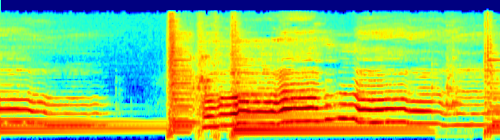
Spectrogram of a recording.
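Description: A woman humming a wordless melody to her own Epiphone acoustic guitar. A held note slides down and fades in the first second and a half; then the guitar is strummed about two seconds in and a new hummed line wavers up and back down, with another strum at the end.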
